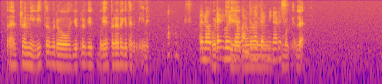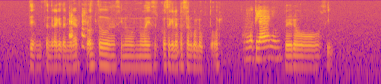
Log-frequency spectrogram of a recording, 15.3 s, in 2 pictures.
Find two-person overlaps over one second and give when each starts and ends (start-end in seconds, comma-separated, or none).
4.2-5.7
